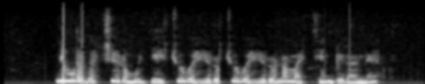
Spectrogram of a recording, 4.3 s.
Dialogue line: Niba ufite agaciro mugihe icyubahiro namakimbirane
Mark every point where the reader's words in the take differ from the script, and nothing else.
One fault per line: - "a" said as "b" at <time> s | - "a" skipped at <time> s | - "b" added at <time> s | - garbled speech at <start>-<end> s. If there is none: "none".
- "ufite" skipped at 0.7 s
- "icyubahiro" added at 2.2 s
